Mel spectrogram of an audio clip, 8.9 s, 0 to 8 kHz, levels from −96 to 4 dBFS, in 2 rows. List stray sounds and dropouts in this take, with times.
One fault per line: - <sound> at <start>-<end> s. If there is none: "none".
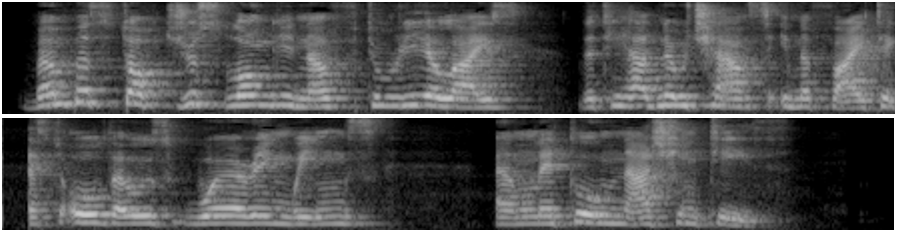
- dropout at 4.5-4.6 s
